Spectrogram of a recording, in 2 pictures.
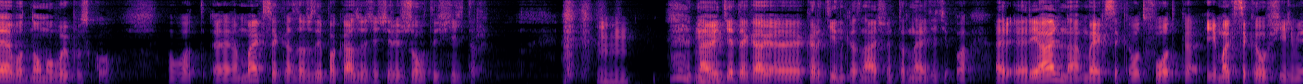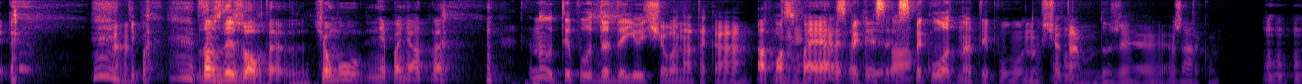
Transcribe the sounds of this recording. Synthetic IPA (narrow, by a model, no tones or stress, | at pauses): ɛvɐd̪̚nomʊvɨpʊskʊ̰ | vot̪mɛksɨkəzɐvʐd̪ɨpɐkazʊjɪt̪ʲsʲət͡ɕeɾʲɪzʐowt̪ɨjfʲilʲt̪r | ɦ | naʋʲɪt̚ʲjeɛt̪ɐkajɐkɐrtʲinkɐznajɪʂʋɨnt̪ərnɛtʲɪtʲipɐ | ɾʲɪalʲnɐmɛksɨkɐvot̪fot̪kɐimɛksɨkəʊfʲilʲmʲɪ | tʲipəzɐvʐd̪ɪʐowt̪ɐ̰t͡ɕomunʲɪpɐnʲat̪nɐ | nut̪ɪpʊd̪ɔd̪ɐjutʲʃt͡ʃɔʋɔnɑt̪ɐkaɐt̪mɐsffɛɾɨt̪ɐkejd̪aspeklˠot̪nɐt̪ɪpʊnuʃt͡ʃɔamd̪uʐɛʒɑrkʊ | m̩ɦ̩ːm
